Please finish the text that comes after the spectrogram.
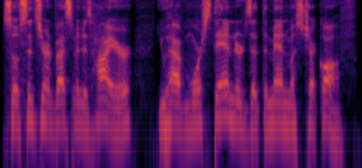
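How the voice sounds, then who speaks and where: Blunt, fast-talking man quizzing guests. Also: a little high, a little mellow, no room sound, clean studio sound. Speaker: podcast host. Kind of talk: confrontational debate on dating. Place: podcast studio.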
